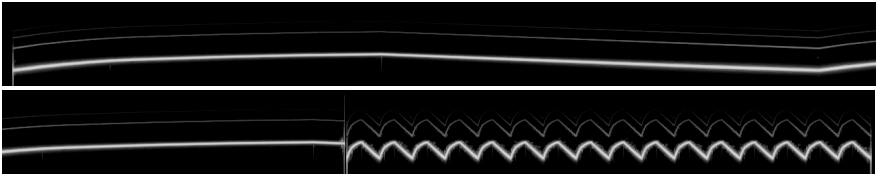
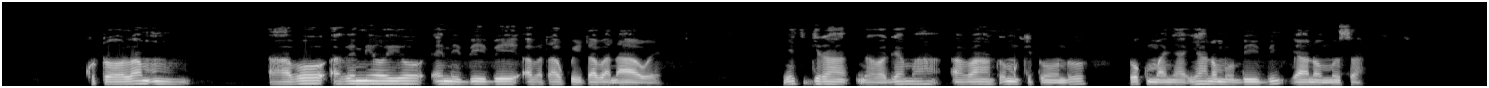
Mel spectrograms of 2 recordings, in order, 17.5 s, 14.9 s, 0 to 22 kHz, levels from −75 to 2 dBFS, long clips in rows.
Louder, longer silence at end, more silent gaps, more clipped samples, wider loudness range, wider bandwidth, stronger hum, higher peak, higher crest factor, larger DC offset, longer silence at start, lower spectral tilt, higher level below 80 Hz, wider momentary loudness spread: first, -13 LUFS vs -16 LUFS; second, 0.05 s vs 1.25 s; neither; neither; about the same, 2 LU vs 4 LU; about the same, 7.2 kHz vs 7.2 kHz; neither; second, -8 dBFS vs 0 dBFS; second, 6 dB vs 16 dB; neither; second, 0.1 s vs 0.85 s; second, 0 dB/octave vs -8 dB/octave; second, -72 dBFS vs -54 dBFS; second, 2 LU vs 11 LU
